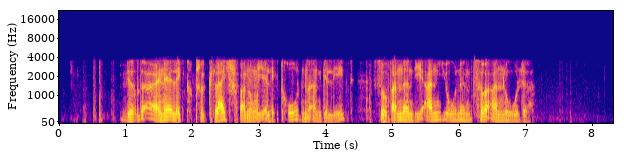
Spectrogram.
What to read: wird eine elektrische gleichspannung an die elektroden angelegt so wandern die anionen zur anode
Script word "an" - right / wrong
wrong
